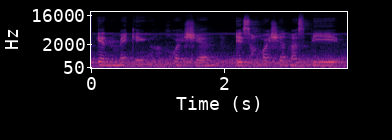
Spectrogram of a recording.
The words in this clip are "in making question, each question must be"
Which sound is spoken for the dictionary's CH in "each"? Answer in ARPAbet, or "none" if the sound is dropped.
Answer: S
